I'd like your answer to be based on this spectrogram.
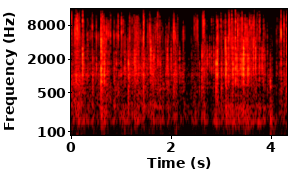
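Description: Fingertips of both hands scratch and shuffle a pile of small solid stone pebbles on a wooden desk. The result is a quiet, steady stream of rapid, dry clicks and rattles. Each click is bright and dies away almost at once.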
